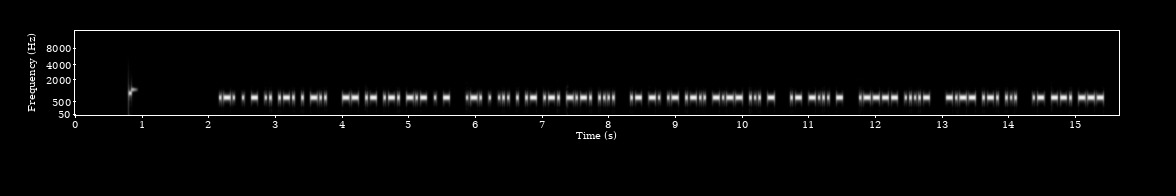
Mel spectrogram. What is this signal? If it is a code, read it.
Morse code, heard as a keyed tone, about 36 wpm, 700 Hz. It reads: RETIRED MARKET RESEARCH ANALYST ABT 14 YRS AGO
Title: Practice QSO - Exchange 3 - More Info - 35wpm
